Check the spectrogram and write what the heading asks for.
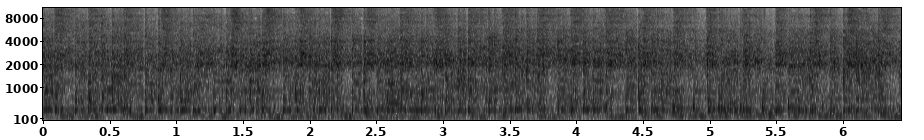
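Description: Sambalpuri baja ensemble playing: a dense, driving drum rhythm with a sustained tone held over it.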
